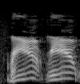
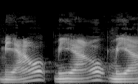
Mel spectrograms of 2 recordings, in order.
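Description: First: Odd cartoon cat meow. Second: Cat meow. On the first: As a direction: meow pitched up high, a weird take on a cartoon cat. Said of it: "But he's like". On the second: Retold or imitated. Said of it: "It goes".

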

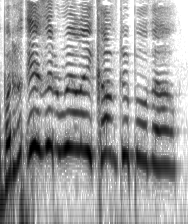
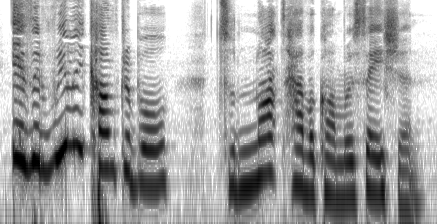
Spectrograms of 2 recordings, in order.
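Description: First: High mocking question; sarcastic high voice. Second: Skeptical question. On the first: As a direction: squeak it out sarcastically. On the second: Acted. Repeated question, pressing.

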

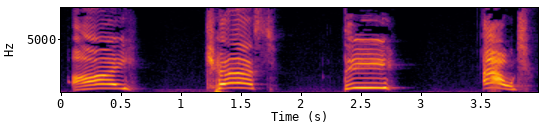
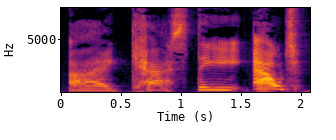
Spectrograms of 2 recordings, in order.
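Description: First: Higher, louder word-by-word proclamation; hammed-up shout of the banishment; shouted decree. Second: Low, slow mock-solemn banishing; [name], pointing at Mika, banishes her in a low, slow decree. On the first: [name], running to the door, shouts the banishment at Mika.

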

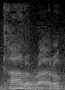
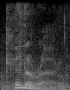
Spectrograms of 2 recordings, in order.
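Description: First: Said in the usual way. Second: "Colorado" with the first syllable said as "kill"; nickname pronunciation. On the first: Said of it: "This man said Colorado, not Colorado". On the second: Shown as a demonstration. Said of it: "not Colorado, Colorado".

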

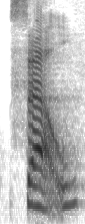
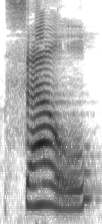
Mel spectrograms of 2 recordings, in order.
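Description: First: Cell drawled with a Southern vowel; Southern accent. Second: Cell said short and clipped, plain E; careful correction. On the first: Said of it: "my Southern accent comes out on". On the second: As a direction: repeat Cell the standard way, crisp. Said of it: "Sorry. Cell". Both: Real, not acted.

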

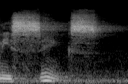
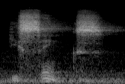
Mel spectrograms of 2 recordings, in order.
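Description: First: Said in the usual way. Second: Hushed, breath-only repeat; sombre, voiceless echo; grave hush. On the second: Real, not acted. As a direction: let it drop to a grave near-whisper. Repeated low for dramatic weight.

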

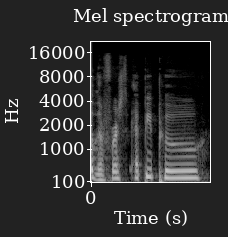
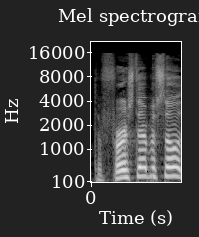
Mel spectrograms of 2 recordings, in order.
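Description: First: "Epi Poo" as a silly garbling of "episode"; playful mispronunciation. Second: Said in the usual way. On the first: Pretend. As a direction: turn "episode" into a cutesy "Epi Poo", ending on "poo". Playful garbling of episode, others echo.

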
